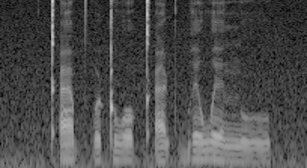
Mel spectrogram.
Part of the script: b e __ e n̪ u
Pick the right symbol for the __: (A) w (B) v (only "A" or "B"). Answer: A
